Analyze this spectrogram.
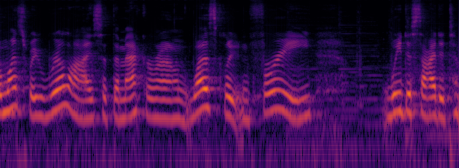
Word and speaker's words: macaron: The correct way to say macaron is macaron, like macaroni. It's not a macaroon, it's a macaron. But really the correct way to say it is macaron. The French way.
